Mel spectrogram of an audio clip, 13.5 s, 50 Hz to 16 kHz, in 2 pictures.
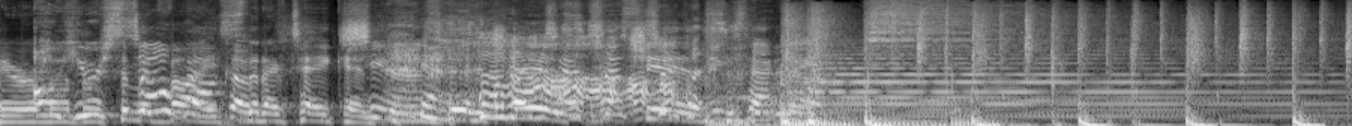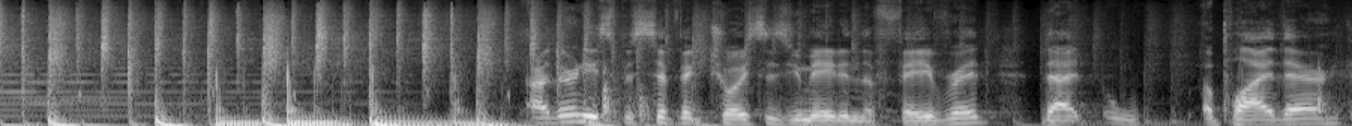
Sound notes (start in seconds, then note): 1.8 chuckles; 2.6 panelists laugh; 4.5 upbeat music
